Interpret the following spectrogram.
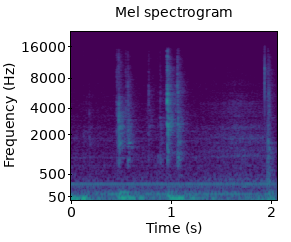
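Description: Computer keyboard keystrokes, a handful of separate clicks spread over two seconds, over a faint steady hum.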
